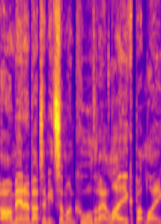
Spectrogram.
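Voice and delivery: ordinary talk

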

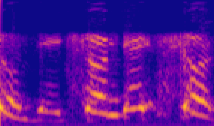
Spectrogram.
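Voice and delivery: high, swooping put-on voice with big sing-song swings. Asked by the host to try that voice, the guest does it anyway. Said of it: "Sunday for me in that voice?".

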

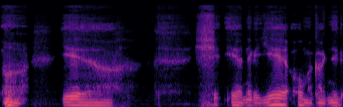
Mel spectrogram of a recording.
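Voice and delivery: low, slow voice, lingering "yeah". Retelling what a woman said during sex, imitating Miranda's deep voice. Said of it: "in her voice, and this is her actual voice".

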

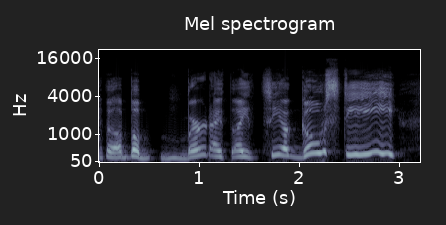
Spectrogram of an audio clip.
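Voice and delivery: high puppet-like voice. Describing Ernie always being afraid and speaking as him: Ernie voice. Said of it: "That's a really good Ernie voice".

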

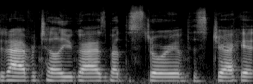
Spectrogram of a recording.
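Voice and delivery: put-on bragging tone. Imitating a friend showing off a jacket she won: imitating someone bragging. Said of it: "she brags about it".

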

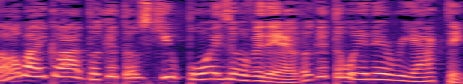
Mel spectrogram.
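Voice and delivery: very high, swooping, giddy gushing schoolgirl voice. Mocking how she sounded at the Home Run Derby, imitating a little high school girl. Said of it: "you sound like a little high school girl going".

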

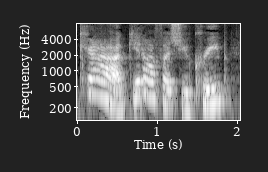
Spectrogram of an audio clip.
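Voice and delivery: mock, high, mild shout-style outburst. Retelling a character shouting at a creature: retelling a shout. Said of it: "Nalina's shouting".

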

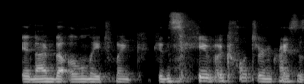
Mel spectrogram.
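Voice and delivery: talking while breaking into giggles. Introducing the podcast after a funny text, laughing while talking. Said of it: "I'm sorry I'm laughing".

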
